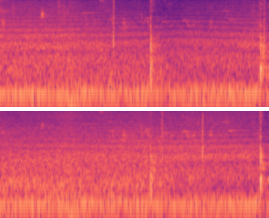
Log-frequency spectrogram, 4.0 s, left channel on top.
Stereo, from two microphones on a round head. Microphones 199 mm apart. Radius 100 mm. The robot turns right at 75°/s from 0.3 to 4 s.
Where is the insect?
95° left, 0.7 m; by 4.1 s 15° left, 0.7 m.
